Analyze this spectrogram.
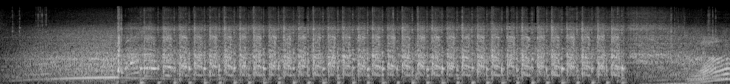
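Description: A car engine idles with a steady rapid chugging.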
